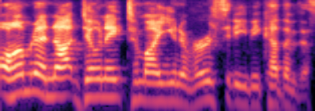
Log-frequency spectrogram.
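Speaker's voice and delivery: normal talking voice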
